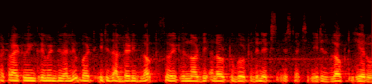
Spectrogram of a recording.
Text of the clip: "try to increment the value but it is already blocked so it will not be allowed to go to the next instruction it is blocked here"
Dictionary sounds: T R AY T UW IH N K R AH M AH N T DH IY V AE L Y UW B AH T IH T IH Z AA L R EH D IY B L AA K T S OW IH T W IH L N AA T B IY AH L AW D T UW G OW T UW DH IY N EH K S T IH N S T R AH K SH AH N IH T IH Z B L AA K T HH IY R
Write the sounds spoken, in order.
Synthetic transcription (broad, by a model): T R AY T UW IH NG K R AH M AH N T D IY V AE L Y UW B AH T IH T IH Z AA L R EH D IY B L AA K T S OW IH T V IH L N AA T B IY AH L AW D T UW G OW T UW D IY N EH K S T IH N S T EH K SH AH N IH T IH Z B L AA K T HH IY R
